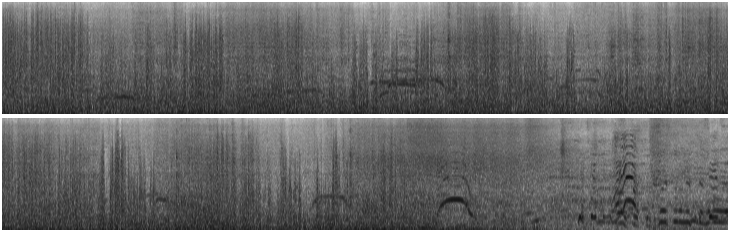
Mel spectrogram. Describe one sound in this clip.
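A roller coaster train rumbles and rattles along its track.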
